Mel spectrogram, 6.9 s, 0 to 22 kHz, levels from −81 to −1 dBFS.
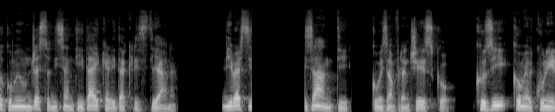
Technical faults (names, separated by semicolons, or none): rebuffering stall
